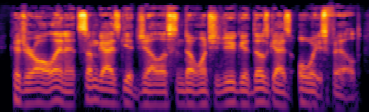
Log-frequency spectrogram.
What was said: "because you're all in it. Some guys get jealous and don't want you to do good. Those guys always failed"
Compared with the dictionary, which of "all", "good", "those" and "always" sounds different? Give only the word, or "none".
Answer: none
